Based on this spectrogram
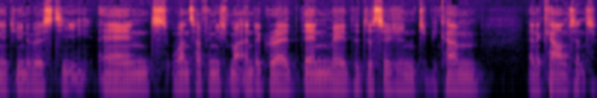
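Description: A man with a fairly low pitch and a South African accent, monotone and flat at a moderate pace, in a very clean recording with a silent background. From rural South Africa. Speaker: bank compliance executive. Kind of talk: interview. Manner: matter-of-fact.

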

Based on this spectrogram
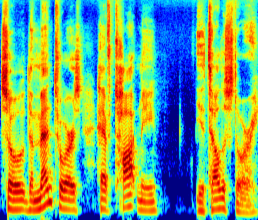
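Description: Speaking very slowly with a Chicago accent, a man talks at a medium pitch over a very clean recording with a silent background. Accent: Chicago American. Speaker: chiropractor. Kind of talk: interview. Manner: loud; animated.

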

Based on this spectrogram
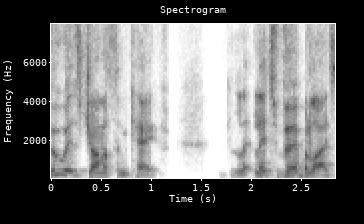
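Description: A man with a New Zealand accent talks at a moderate pace with lively intonation. Vocal fry runs through his voice. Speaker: leadership coach. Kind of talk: interview.

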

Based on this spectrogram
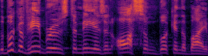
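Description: With an American accent, a man talks at a fairly quick pace in a high pitch, the sound dry and close with no echo. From Texas (Whitney, then Pampa in the Panhandle). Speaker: pastor. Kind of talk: sermon. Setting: church.

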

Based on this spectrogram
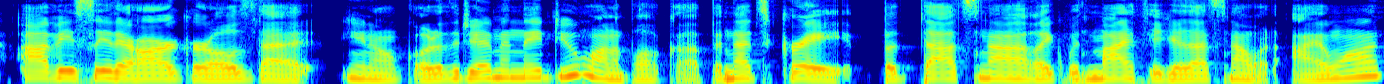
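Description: In a plain, everyday voice with an American accent, a woman talks at a fairly quick pace with hardly any pauses, fairly low pitch and fairly even intonation, in a very clean recording with a silent background and a dry, close sound with no echo. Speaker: podcast guest, younger sister. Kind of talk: casual chat.

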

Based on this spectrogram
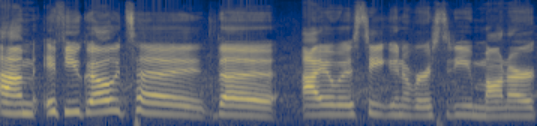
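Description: A woman in an American accent with a plain, everyday voice, fairly high pitch and ordinary pitch variation. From Philadelphia. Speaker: entomologist. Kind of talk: interview.

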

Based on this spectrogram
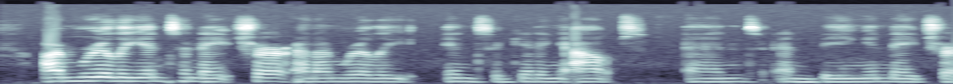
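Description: A woman with an American accent, very deep and low in pitch, with a bright, sharp tone at a moderate pace. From US Pacific Northwest, Oregon. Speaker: singer. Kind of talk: casual interview.

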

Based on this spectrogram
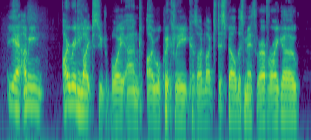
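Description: A man talks at a fairly quick pace with lively intonation. His is a plain, everyday voice at a medium pitch. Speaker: podcaster. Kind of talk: casual chat.

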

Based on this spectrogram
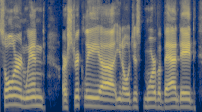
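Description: A man with a plain, everyday voice speaks in a Canadian accent at a moderate pace, his pitch fairly high and his intonation fairly even. The recording is very clean, dry and close with no echo, and the background is silent. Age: 40s. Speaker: podcast co-host. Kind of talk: casual chat.

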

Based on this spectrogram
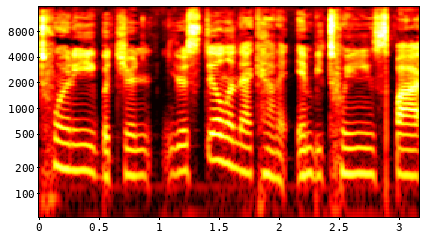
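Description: In a very clean recording with a silent background and a dry, close sound with no echo, a woman with a fairly low pitch speaks at a moderate pace in a plain, everyday voice. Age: 40s. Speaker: Navy veteran and podcaster. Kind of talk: casual interview conversation. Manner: confident, assertive.

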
